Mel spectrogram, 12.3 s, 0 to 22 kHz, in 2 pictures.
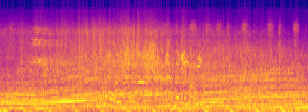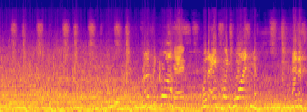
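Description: Race cars launching at a 200 meter drag strip in South Africa, loud engines roaring and revving continuously with rising harmonic sweeps and some tire squeal, a dense close-up din throughout, with an announcer talking over it.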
